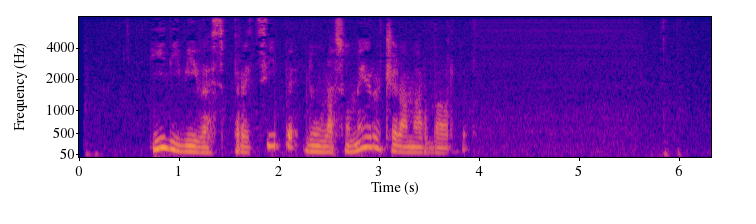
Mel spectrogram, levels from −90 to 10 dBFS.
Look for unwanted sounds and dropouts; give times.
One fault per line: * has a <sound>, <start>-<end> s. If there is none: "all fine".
all fine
